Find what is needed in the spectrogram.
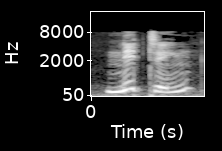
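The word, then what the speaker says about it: knitting: Wrong, no, निटिंग, honest, साम। अब देखिए कि निटिंग में के और दूसरी टी का उच्चारण नहीं हुआ। बोलने में NITING निटिंग ही आया।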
